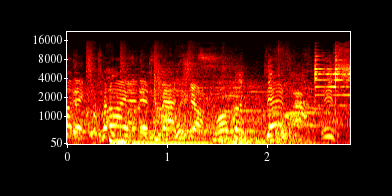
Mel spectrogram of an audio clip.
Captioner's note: ring bell clanging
